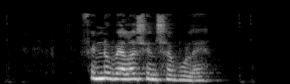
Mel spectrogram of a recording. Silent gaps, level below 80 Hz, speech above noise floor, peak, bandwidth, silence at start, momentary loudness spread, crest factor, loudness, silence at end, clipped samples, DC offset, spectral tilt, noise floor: none; -68 dBFS; 46 dB; -2 dBFS; 11.5 kHz; 0.85 s; 20 LU; 18 dB; -17 LUFS; 0.85 s; under 0.1%; under 0.1%; -4 dB/octave; -63 dBFS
